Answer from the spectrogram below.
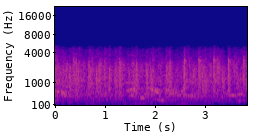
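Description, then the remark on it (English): An audience at a church service applauds steadily as a hand clap of praise to the Lord, a dense patter of many hands clapping at an even level throughout, with faint voices mixed into the clapping. “Give the Lord a hand clap of praise, why don't you?”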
